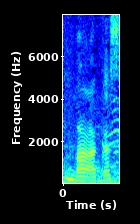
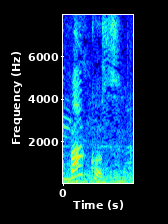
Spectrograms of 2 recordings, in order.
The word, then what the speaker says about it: Bacchus: It's not Baracus, it's Bacchus.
